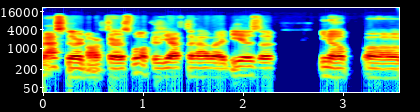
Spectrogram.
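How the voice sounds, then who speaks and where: Someone with a Spanish accent speaks at a fairly quick pace. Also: man. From Puerto Rico. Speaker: podiatric medical student. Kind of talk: panel discussion.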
